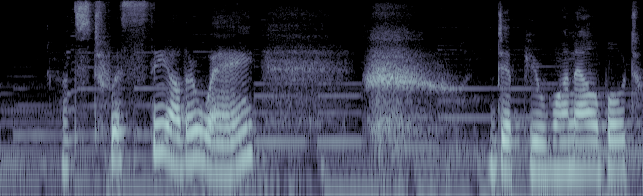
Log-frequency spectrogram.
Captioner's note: inhales and exhales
